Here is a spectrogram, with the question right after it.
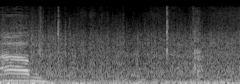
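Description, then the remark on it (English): Heavy rain pours down in a steady, dense hiss that holds at an even level throughout, with a brief snatch of a voice at the very start. “It's raining hard.”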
